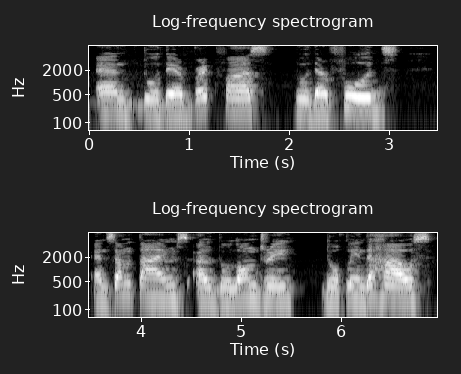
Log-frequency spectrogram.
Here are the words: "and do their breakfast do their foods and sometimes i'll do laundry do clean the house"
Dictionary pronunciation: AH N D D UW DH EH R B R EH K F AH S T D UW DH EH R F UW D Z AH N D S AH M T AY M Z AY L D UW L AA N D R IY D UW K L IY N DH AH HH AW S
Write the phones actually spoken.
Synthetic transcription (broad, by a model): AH N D D UW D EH R B R EH K F AH S T D UW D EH R F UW D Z AH N D S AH M T AY M S AY L D UW L AA N D R IY D UW K L IY N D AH HH AW S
